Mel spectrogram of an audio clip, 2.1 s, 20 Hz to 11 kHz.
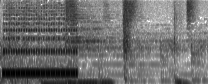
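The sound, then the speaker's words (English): An outgoing phone call placed by the Hot 96.9 radio station: its ringback tone sounds as one loud, steady electronic burst lasting under a second, then cuts off, leaving a few soft clicks and low thumps on the line. “We're going to try and call him now, okay?”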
